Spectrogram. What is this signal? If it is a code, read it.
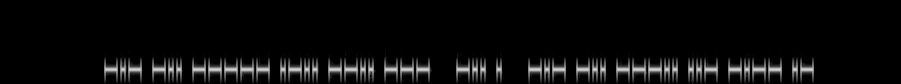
Morse code, heard as a keyed tone, about 30 wpm, 700 Hz. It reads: KD0LZO DE KD8UYA
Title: USA Callsign DE Callsign - 6 Characters - 30wpm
